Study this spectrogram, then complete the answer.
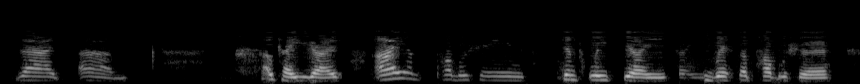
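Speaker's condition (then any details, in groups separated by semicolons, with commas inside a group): Cerebral palsy, mixed, moderate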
